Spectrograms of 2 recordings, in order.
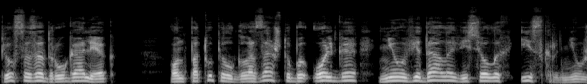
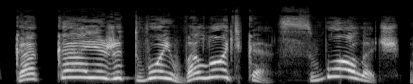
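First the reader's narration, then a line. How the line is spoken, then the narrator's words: Loud scream. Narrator (Russian): в голос закричала Ольга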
